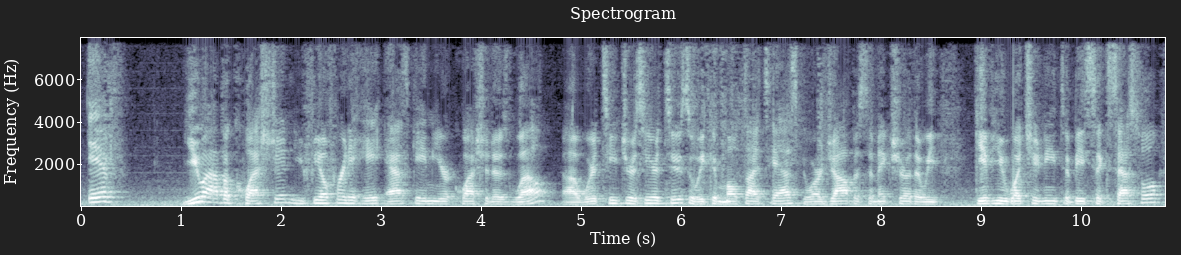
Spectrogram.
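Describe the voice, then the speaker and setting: A man's voice: medium pitch, moderate pace, a little hiss or hum. A man hosting an online test-prep session with an upbeat, informal and encouraging introduction.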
